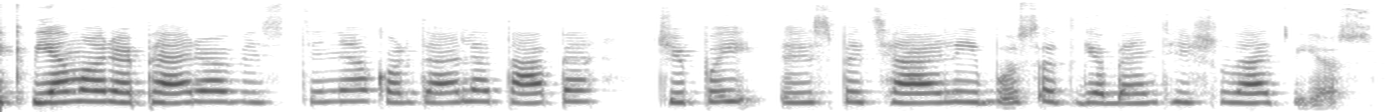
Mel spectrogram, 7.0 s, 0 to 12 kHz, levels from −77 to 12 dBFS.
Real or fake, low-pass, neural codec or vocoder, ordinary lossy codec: real; 10.8 kHz; none; MP3, 96 kbps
